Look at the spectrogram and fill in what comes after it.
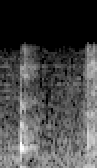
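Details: A single short, sharp cough burst, with another breathy burst starting as the clip ends.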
